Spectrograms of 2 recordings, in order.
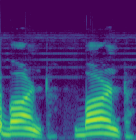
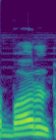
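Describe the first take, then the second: First: बर्न्ट as "buhnt", R barely there; silent R. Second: बर्न्ट with the R sounded; as written. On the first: Teacher answering how to say it, silent R. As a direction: soften the R away in बर्न्ट. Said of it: "लेकिन बोलेंगे कैसे?". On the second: Teacher reading the spelling, R sounded. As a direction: pronounce the R in बर्न्ट. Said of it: "बर्न्ट लिखा है". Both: Shown as a demonstration.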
